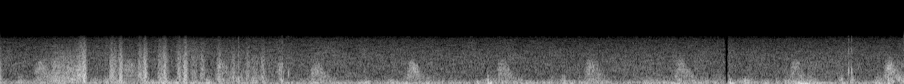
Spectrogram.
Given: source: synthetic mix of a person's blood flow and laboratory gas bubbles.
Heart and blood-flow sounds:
Doppler ultrasound of blood flow; subclavian vein
2.33-2.93 s: bubbles
8.45-8.55 s: bubbles
8.74-9.04 s: bubbles
From the record:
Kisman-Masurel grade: 221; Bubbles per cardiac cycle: several, 3 to 8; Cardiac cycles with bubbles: 10 to 50%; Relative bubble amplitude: barely perceptible (0.100 to 0.250); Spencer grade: 2 (many but less than half of the cardiac periods contain bubble signals, singularly or in groups); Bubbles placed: anywhere in the cardiac cycle

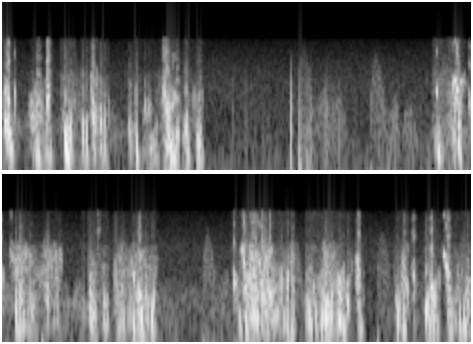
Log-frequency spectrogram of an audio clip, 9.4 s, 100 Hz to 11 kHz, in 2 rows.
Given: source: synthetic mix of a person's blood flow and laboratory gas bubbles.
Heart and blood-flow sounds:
Doppler ultrasound of blood flow; subclavian vein
0.00-0.13 s: bubbles
0.25-0.51 s: bubbles
0.57-0.73 s: bubbles
0.77-1.07 s: bubbles
1.25-2.02 s: bubbles
4.29-5.29 s: bubbles
5.48-6.25 s: bubbles
6.96-7.63 s: bubbles
7.70-8.32 s: bubbles
8.60-8.85 s: bubbles
8.88-9.39 s: bubbles
From the record:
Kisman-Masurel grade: 333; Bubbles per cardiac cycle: rolling drumbeat, 9 or more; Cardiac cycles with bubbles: 50 to 99%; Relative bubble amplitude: loud (0.450 to 0.775); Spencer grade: 3 (all of the cardiac periods contain showers or single bubble signals, but not dominating or overriding the cardiac motion signals); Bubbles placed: anywhere in the cardiac cycle

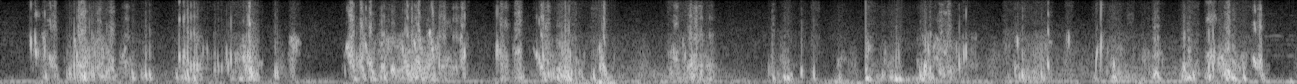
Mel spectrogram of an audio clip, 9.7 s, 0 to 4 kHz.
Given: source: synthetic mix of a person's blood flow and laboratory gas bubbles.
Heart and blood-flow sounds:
Doppler ultrasound of blood flow; subclavian vein
0.20-1.19 s: bubbles
1.28-1.97 s: bubbles
2.04-2.26 s: bubbles
2.56-3.52 s: bubbles
3.69-3.94 s: bubbles
3.99-4.61 s: bubbles
4.99-5.39 s: bubbles
5.75-6.16 s: bubbles
6.27-6.36 s: bubbles
6.49-7.36 s: bubbles
7.51-7.90 s: bubbles
7.98-8.05 s: bubbles
8.18-8.74 s: bubbles
8.83-9.53 s: bubbles
From the record:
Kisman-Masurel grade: 444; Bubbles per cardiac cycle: continuous sound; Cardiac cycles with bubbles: 100%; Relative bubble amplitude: maximal (0.775 to 0.999); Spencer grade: 4 (maximum detectable bubble signal sounding continuously throughout systole and diastole of every cardiac period, and overriding the amplitude of the normal cardiac signals); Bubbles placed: anywhere in the cardiac cycle

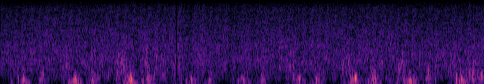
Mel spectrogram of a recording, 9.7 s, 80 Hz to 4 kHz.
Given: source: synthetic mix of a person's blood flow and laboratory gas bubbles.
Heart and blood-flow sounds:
Doppler ultrasound of blood flow; precordium
8.67-8.72 s: bubbles
9.07-9.60 s: bubbles
From the record:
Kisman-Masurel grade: 211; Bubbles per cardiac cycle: several, 3 to 8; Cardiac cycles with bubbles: 1 to 10%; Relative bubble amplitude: barely perceptible (0.100 to 0.250); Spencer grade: 1 (occasional bubble signal discernible with the cardiac motion signal, with majority of cardiac periods free of bubbles); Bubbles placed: anywhere in the cardiac cycle

